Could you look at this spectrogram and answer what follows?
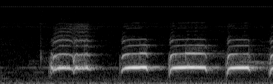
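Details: Zebra dove of the Bangkok type, known locally as perkutut, singing four firm, even-pitched coos with brief gaps, the first softer and slightly broken, the rest full and clear.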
